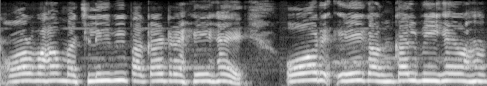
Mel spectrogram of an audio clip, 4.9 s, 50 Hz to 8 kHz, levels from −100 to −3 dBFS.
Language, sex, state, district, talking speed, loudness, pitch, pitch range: Hindi, male, Chhattisgarh, Bilaspur, 160 wpm, -14 LUFS, 235 Hz, 230-245 Hz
